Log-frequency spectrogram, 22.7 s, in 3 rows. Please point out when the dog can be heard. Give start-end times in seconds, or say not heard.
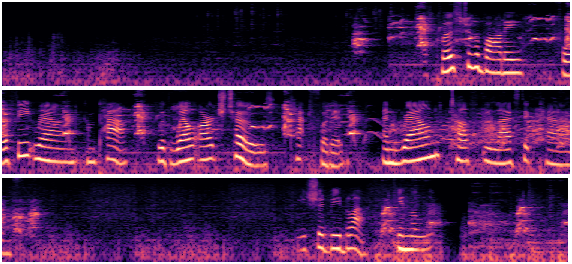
4.7-15.7, 20.1-22.6.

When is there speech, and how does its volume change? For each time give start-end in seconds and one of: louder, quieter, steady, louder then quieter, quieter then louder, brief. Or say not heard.
5.6-15.3 steady
19.1-20.9 brief.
